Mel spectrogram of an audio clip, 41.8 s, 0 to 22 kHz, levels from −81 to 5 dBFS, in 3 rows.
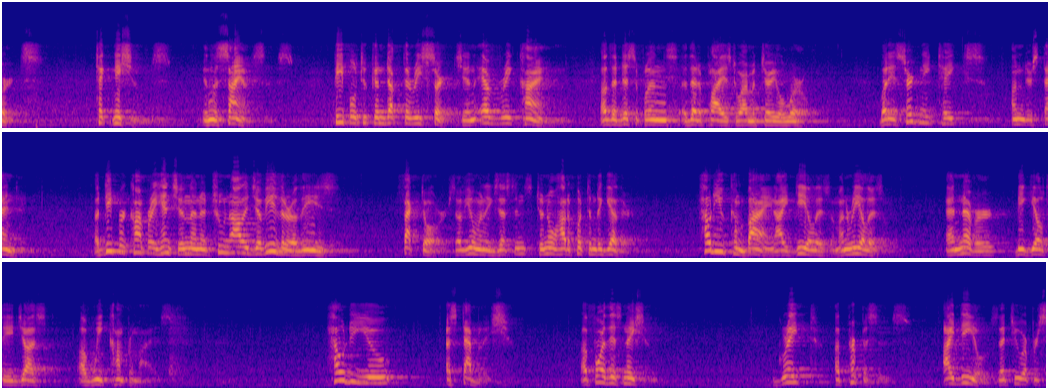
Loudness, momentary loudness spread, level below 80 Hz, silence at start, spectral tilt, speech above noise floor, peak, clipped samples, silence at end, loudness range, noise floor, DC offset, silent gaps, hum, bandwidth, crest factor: -25 LUFS; 19 LU; -70 dBFS; 0 s; -6.5 dB/octave; 33 dB; -8 dBFS; under 0.1%; 0 s; 8 LU; -58 dBFS; under 0.1%; none; none; 9 kHz; 20 dB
